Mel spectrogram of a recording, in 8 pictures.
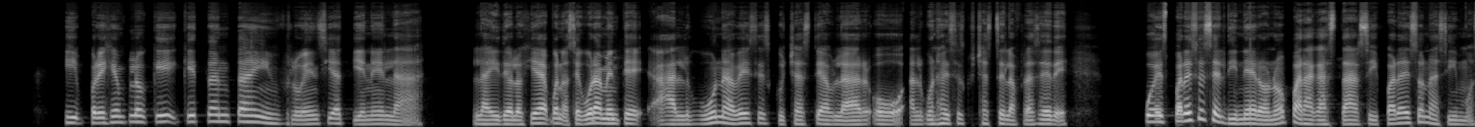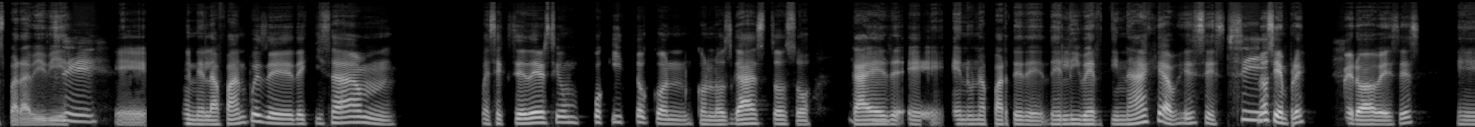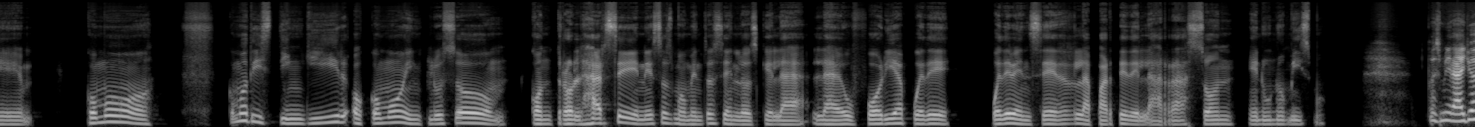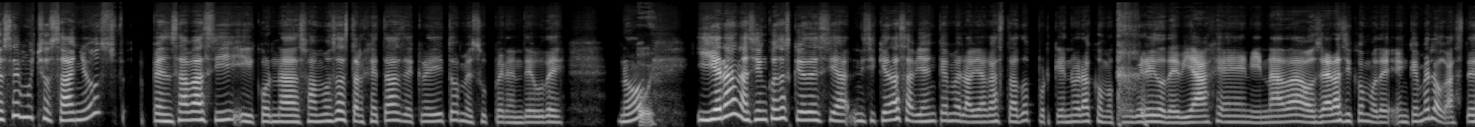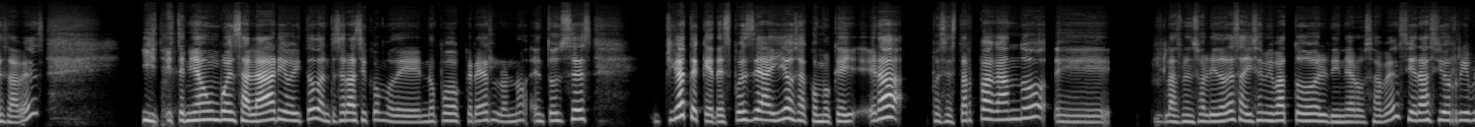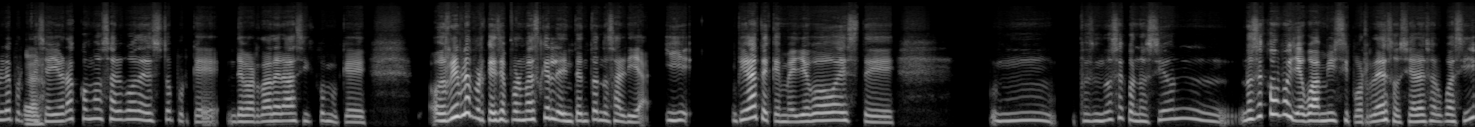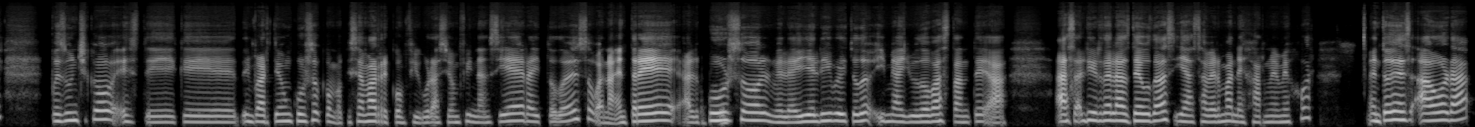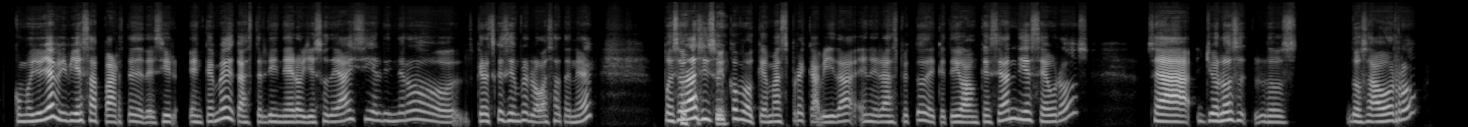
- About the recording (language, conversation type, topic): Spanish, podcast, ¿Cómo decides entre disfrutar hoy o ahorrar para el futuro?
- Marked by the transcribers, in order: chuckle; chuckle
